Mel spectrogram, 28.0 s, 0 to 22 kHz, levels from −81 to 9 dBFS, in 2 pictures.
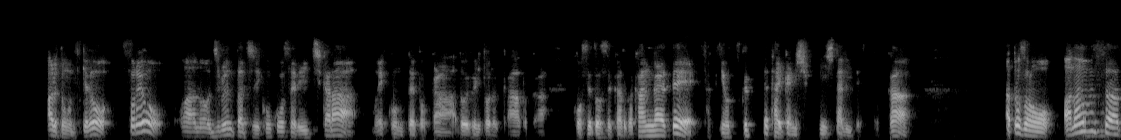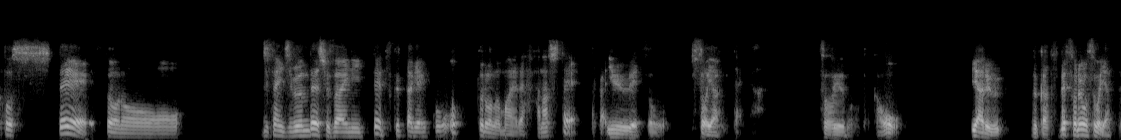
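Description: At 5.27 to 5.31 s, a short concealed packet loss: about 20 ms of audio never reached the decoder in time, so the receiver extended the preceding sound to cover the hole. It is heard as a brief smear. On a spectrogram the harmonics run on flatly for that instant instead of following the natural contour.

Overlapping it, from 5.29 to 5.31 s, one lost packet was rebuilt from error correction. The following packet carried a low-bitrate copy, so the 20 ms plays without a gap but sounds rougher and noisier. A spectrogram shows a thin grainy column with blurred harmonic detail.

The same pairing returns at 15.07 to 15.18 s. First, a short concealed packet loss of about 40 ms, from 15.07 to 15.14 s, produces a slightly longer smear or wobble. The waveform shows a smoothed, repetitive stretch where the envelope stops varying naturally. Then two lost packets rebuilt from error correction, from 15.12 to 15.18 s, give 40 ms of coarser, noisier sound. 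In the spectrogram, the fine harmonic banding dissolves into a hazier, grainier patch for that short span.

Between 19.24 and 27.16 s, scattered short gaps: about three small holes, the longest roughly 50 ms, each patched by continuing the last sound. Together they cover only about a hundredth of that stretch, heard as isolated ticks or hiccups. The spectrogram shows a few narrow, frozen or smudged slivers spaced apart. Across the whole clip, the call path's spectrum tops out near 8 kHz.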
